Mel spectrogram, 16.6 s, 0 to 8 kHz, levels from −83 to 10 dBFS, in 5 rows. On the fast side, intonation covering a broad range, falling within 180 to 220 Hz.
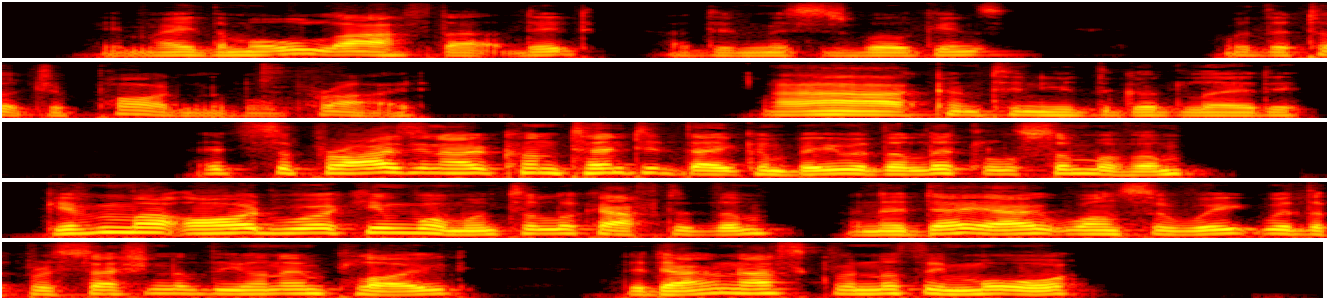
No: fast, 230 wpm; wide, 6.0 semitones; medium, 150 Hz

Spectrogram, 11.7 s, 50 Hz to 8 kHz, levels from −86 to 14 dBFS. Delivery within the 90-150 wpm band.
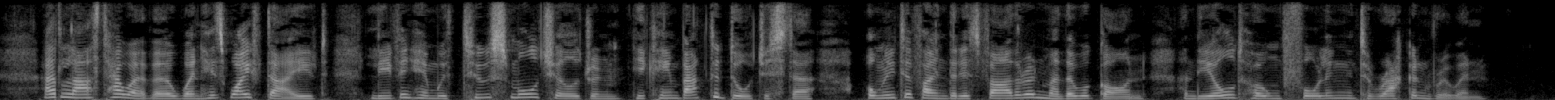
No: average, 190 wpm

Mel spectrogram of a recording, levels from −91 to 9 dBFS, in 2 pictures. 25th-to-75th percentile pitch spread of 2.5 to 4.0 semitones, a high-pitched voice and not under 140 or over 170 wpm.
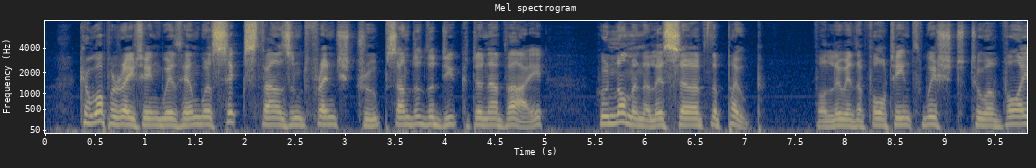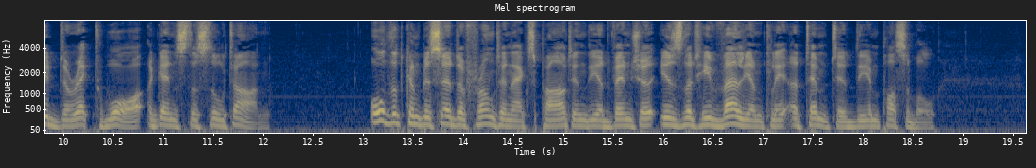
No: average, 3.5 semitones; medium, 140 Hz; average, 145 wpm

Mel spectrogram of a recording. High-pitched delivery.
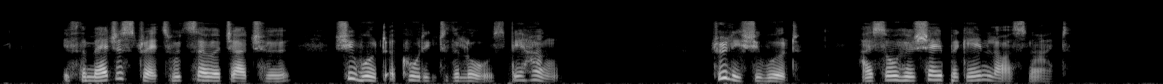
No: medium, 180 Hz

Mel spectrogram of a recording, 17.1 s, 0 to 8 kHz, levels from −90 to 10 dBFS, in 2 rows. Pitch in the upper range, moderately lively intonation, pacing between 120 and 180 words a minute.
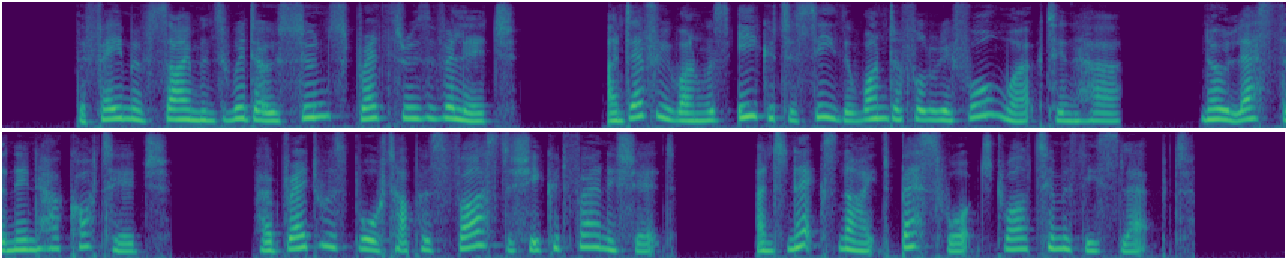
Yes: high, 225 Hz; average, 4.7 semitones; average, 170 wpm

